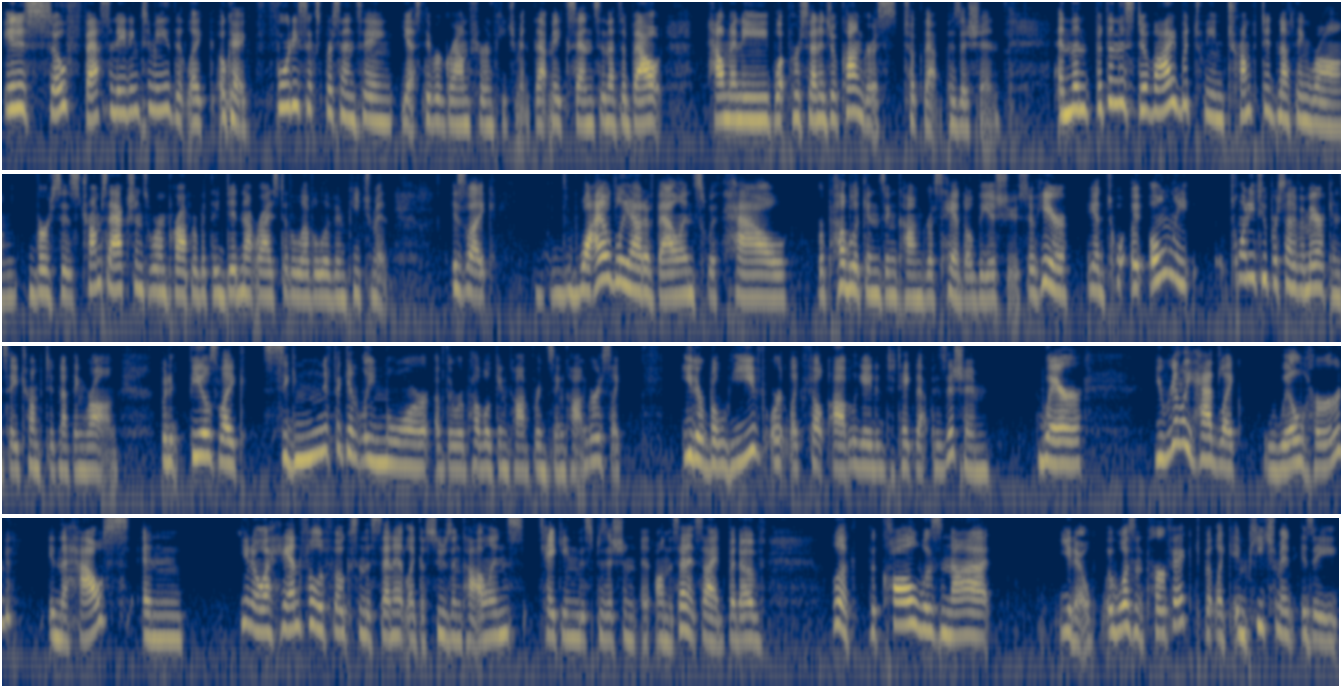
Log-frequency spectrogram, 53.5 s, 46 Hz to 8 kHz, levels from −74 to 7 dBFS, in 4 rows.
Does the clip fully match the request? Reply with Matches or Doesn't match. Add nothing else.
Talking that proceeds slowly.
Doesn't match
